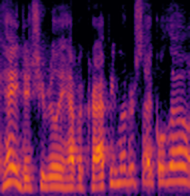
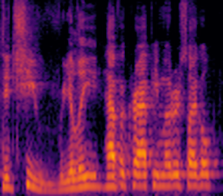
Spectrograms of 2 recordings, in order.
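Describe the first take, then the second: First: It sounds like a friendly, curious question. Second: It sounds like a doubtful, uncharitable question.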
